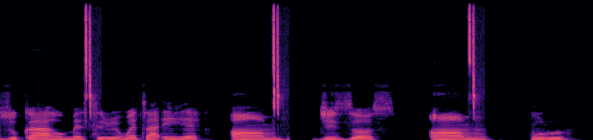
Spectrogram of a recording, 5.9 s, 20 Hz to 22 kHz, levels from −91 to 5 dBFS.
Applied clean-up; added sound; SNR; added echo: neural mask model Resemble Enhance denoiser.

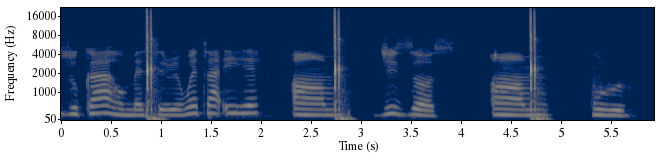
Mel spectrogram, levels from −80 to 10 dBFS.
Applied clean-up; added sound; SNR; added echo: none; Finger snapping; -3 dB; none.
